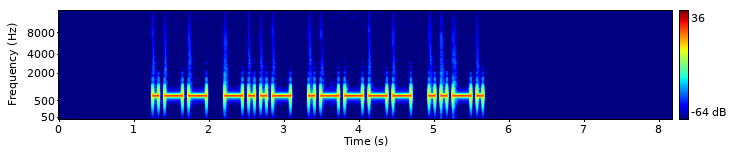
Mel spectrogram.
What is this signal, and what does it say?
Morse code, heard as a keyed tone, about 15 wpm, 700 Hz. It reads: WX1F
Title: USA Call Signs - 4 Characters - Repeated 3x - 15wpm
